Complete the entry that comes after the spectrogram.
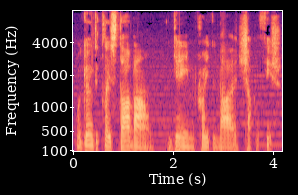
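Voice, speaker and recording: A man with a Swedish accent giving relaxed let's-play commentary, thinking aloud as he plays. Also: sits low, vocal fry, breathy edge, soft background music. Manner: relaxed, thinking aloud while playing, slow with fillers. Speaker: gameplay commentator.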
